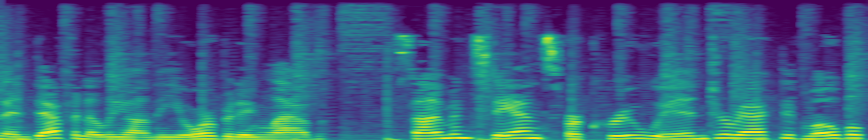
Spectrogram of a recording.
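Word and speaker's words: CIMON: off the dragon will deliver the robot Simon pronounced Simon slightly bigger than a basketball the round 3d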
